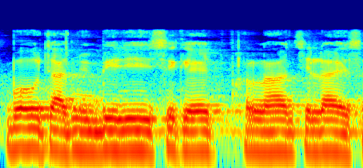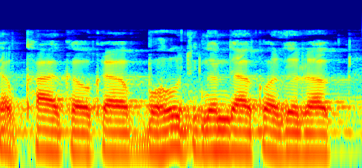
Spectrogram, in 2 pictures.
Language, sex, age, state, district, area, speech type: Maithili, male, 60+, Bihar, Madhubani, urban, spontaneous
